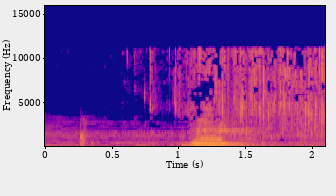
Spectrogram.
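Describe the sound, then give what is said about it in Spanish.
A water tap is turned on: a few soft knocks, then a steady rush of running water that begins about halfway through and continues to the end. “Yo sí estoy abriendo, espérame, estoy abriendo el agua.”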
